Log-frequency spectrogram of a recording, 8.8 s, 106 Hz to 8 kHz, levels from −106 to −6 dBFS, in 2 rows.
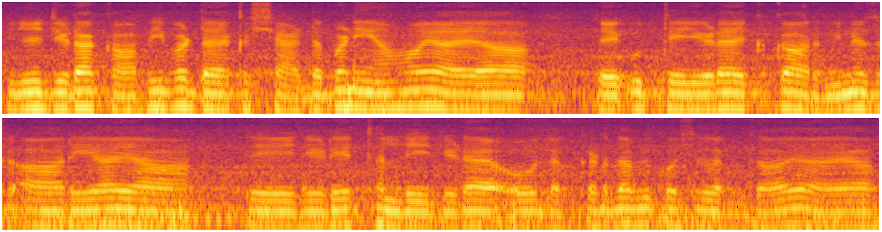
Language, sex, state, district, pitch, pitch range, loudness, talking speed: Punjabi, male, Punjab, Kapurthala, 115 Hz, 110-125 Hz, -17 LUFS, 210 wpm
